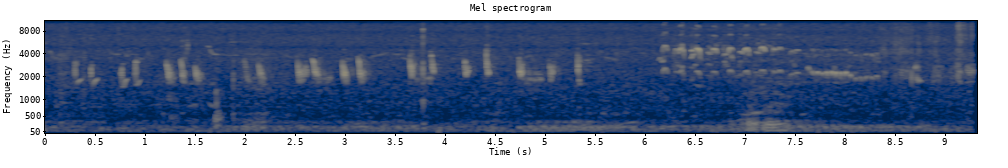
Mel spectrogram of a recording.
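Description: Small birds chirping in quick runs of short, high chirps, joined later by higher calls and a brief trill, over a steady low rumble.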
